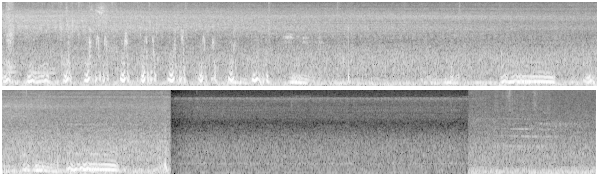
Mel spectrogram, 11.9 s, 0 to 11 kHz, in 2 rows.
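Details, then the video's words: Lemur vocalizing with a run of low, throaty grunting bursts, some rising and falling, repeated rapidly for several seconds before the recording cuts to near silence and then faint background hiss. "Lemur Sounds PART 2!"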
